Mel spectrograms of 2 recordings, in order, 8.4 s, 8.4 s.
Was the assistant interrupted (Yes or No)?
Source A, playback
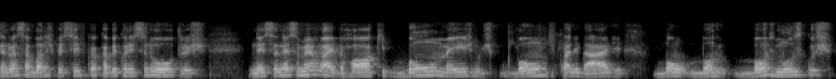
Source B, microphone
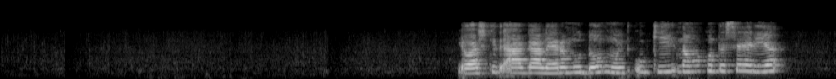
Yes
